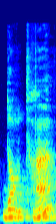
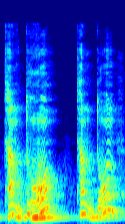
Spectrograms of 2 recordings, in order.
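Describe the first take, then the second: First: "там" slowly stretched and rising; question stress on ТАМ. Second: "дом" stretched and rising high; question stress on ДОМ. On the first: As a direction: ask about the place with a lift on "там". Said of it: "якумаш дар бораи макон ҳаст". (кашиши саволӣ дар "там") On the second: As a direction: ask about the house, lifting "дом". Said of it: "дуюмаш дар бораи хона аст". (кашиши саволӣ дар "дом") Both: Shown as a demonstration.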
